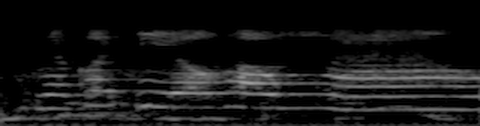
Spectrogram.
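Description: A young girl singing, holding long, drawn-out notes.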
